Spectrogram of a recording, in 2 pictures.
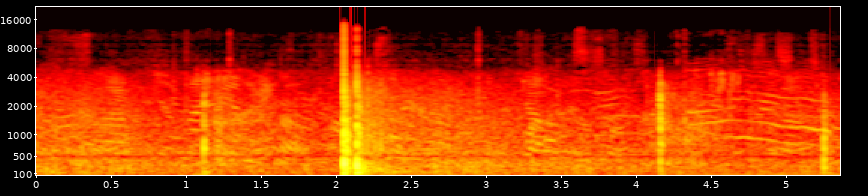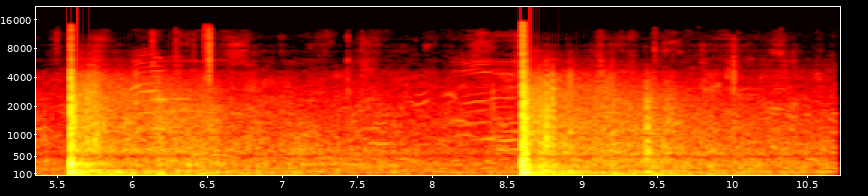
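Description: Aerial firework shells bursting overhead: three loud booms about three seconds apart, roughly two, five and a half and eight and a half seconds in, each trailing off, with smaller pops between them.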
